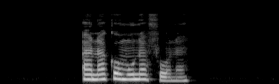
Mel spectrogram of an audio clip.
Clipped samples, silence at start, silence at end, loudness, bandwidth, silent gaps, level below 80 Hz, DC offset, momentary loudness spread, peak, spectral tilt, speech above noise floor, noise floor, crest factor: under 0.1%; 0.8 s; 0.9 s; -19 LUFS; 11 kHz; none; -74 dBFS; under 0.1%; 14 LU; -4 dBFS; -6.5 dB/octave; 55 dB; -73 dBFS; 18 dB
